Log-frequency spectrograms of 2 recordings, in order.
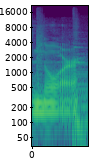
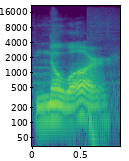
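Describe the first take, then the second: First: The name sounds like 'nor', without a 'w'. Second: The name sounds like 'nwar', with a 'w'. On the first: This is how many people say the name. "I hear people call pronounce it as Nor" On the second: This is how the character says the name. "you're really going for Noir"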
